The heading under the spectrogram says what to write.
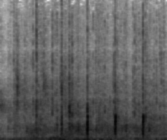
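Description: Audience applause at a conference, thanking its first speaker: a scattering of sharp, irregular hand claps, fairly sparse rather than a dense roar, with a few louder claps standing out above a soft background hiss.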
